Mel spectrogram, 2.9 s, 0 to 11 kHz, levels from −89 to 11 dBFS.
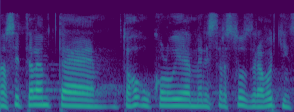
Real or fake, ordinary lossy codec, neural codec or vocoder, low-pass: real; AAC, 48 kbps; none; 7.2 kHz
